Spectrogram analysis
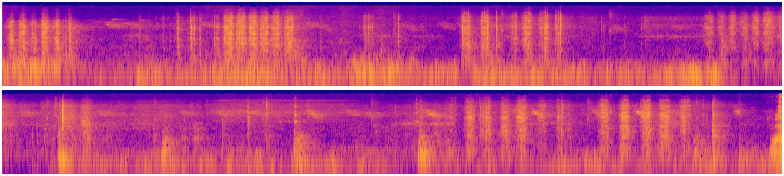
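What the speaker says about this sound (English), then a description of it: "Then I take my rasp and just clean behind the ends of the nails so that they make a better clinch." Farrier's rasp filing the nail ends on a horse's hoof beside a shoe, rhythmic rough scraping strokes in bursts, close up with brief pauses.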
